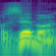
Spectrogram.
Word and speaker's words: Z#BRE: Alors Zebre, c'est une société intéressante déjà dans son nom puisque ça s'écrit Z hashtag BRE, mais ça se prononce bien Zebre.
